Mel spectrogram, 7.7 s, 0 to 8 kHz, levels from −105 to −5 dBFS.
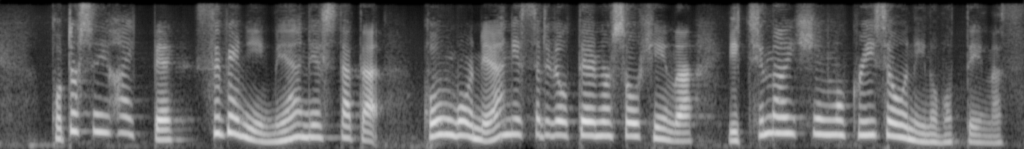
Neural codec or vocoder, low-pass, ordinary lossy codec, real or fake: codec, 16 kHz, 1 kbps, X-Codec, HuBERT features, trained on balanced general audio; 7.2 kHz; none; fake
